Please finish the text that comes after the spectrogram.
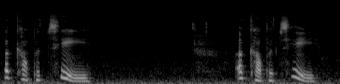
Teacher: The words a and of become schwa.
